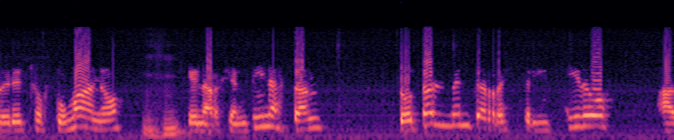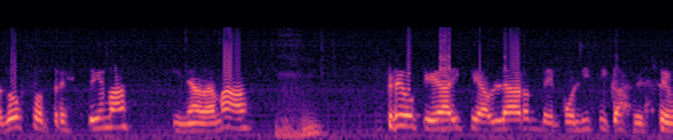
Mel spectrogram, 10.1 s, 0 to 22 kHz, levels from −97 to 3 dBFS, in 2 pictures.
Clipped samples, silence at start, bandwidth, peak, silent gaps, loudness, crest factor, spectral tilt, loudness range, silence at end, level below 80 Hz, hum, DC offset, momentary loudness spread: under 0.1%; 0 s; 10.5 kHz; -10 dBFS; none; -25 LUFS; 16 dB; -5.5 dB/octave; 1 LU; 0 s; -62 dBFS; none; under 0.1%; 12 LU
